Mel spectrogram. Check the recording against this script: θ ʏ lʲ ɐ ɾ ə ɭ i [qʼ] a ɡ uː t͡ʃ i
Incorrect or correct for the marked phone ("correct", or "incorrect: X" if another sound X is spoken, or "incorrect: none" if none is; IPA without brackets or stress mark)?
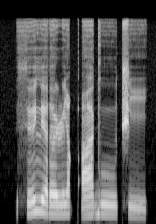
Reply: correct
